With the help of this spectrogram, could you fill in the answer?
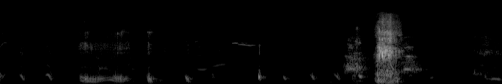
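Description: A dog snuffles and huffs through its nose with short, scattered sniffs, then lets out one loud, sharp sneeze, followed by a few quieter snorts.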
